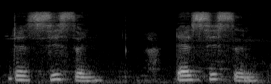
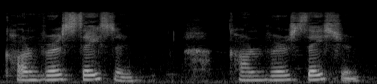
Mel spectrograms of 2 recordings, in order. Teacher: We stress in the second last syllable.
